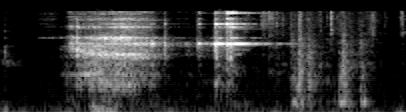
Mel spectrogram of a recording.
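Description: Glass bangles tap and clink against a metal bracelet sizer, a bright ringing burst first, then a second chime and several smaller scattered clinks, close up and without voices.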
